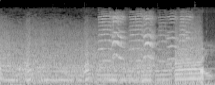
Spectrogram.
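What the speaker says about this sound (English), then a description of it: "I'm going to take that squeaky toy away." A dog's squeaky toy gets squeezed close by, producing a quick run of sharp, high squeaks in bursts toward the end over a low background.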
